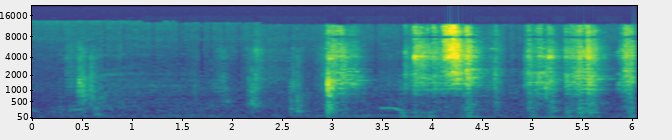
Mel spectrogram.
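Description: Handling noises on a workbench: a sharp click about three seconds in, then a run of short scraping and rattling sounds.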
